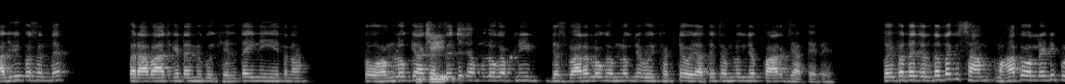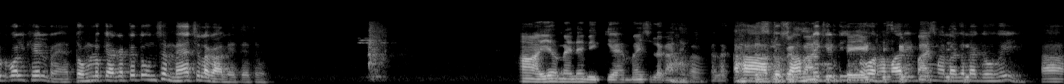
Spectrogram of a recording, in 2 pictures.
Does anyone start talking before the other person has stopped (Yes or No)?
Yes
